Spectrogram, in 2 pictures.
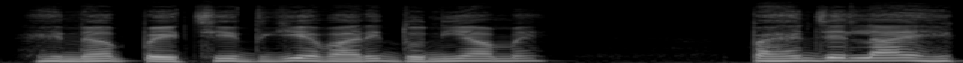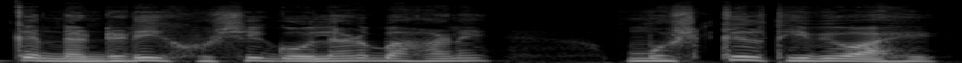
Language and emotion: Sindhi, sad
